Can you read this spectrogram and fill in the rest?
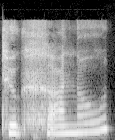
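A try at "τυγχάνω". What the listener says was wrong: Yeah, put a little in. Put a little in the ng. Tunghano.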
